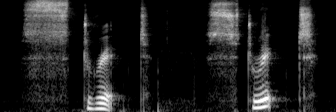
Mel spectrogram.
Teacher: the KT sit on top of one another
